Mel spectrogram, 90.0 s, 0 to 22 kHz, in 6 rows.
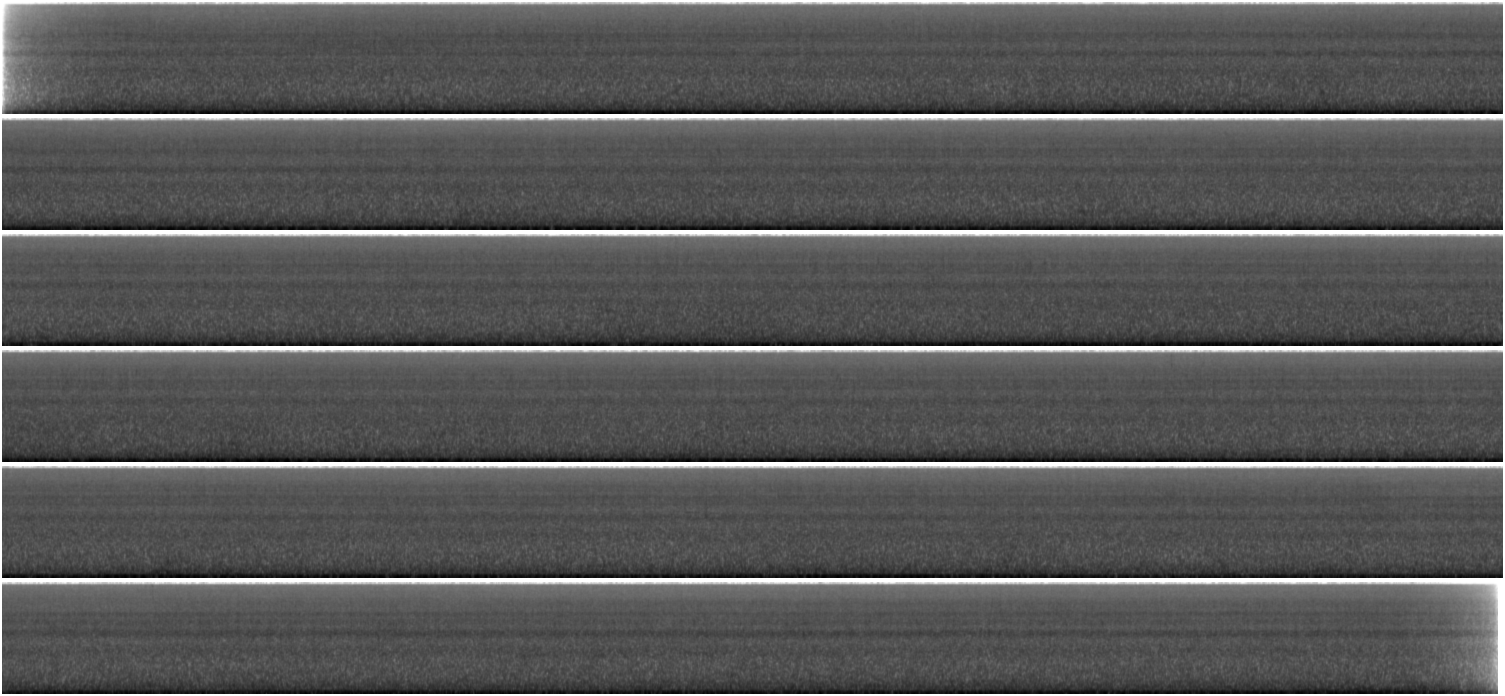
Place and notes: {
  "title": "Tallinn, kalmistupark - fountain",
  "date": "2011-07-05 11:26:00",
  "description": "fountain at kalmistupark, kalamaja, tallin",
  "latitude": "59.45",
  "longitude": "24.73",
  "altitude": "20",
  "timezone": "Europe/Tallinn"
}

